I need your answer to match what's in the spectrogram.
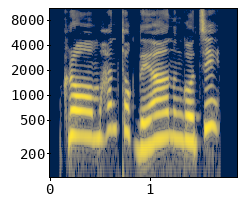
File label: joy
